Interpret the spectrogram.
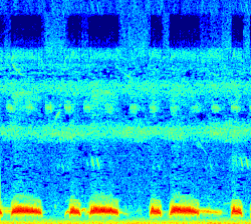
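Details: Spotted dove giving clear paired coos, a brief note then a longer even coo, repeated three times at a steady rhythm against quiet low hum.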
